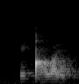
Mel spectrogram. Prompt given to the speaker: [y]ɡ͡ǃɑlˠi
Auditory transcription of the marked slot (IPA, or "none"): e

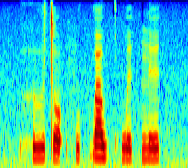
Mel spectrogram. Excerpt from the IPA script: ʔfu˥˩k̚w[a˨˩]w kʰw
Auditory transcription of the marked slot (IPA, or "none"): a˥˩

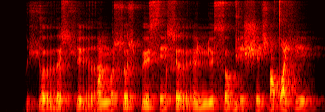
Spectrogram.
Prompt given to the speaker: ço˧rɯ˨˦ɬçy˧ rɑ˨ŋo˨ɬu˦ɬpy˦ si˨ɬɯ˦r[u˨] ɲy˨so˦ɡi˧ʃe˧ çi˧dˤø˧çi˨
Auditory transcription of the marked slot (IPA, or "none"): ø˨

